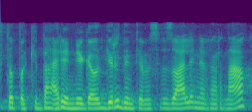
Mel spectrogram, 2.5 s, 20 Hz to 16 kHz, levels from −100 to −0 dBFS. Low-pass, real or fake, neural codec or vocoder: 7.2 kHz; real; none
